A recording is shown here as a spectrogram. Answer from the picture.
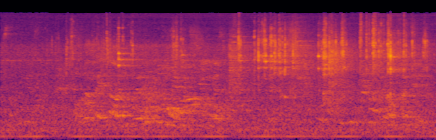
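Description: Metal cocktail shaker and ice clinking against a Collins glass as the shaken drink is poured into it, with several sharp clinks in the second half. A steady low hum runs underneath.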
